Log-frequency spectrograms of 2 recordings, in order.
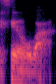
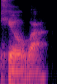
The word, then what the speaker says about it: Jehová: de ahí pues seduce Jehová no nosotros en el español lo traducen Jehová por qué lo traducen en Jehová por las vocales de la palabra Adonai que dejaron los masoretas por eso es de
